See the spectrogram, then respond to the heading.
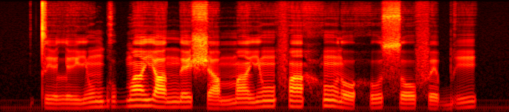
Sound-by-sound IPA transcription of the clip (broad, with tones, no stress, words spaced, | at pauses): ti˨li˨jũ˨˦ ɡu˧bã˦ja˧ ne˧ ʃa˨ mã˧jũ˦fã˦ hũ˦˨ɾo˨ hu˨˦so˧fe˨ bi˨˦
